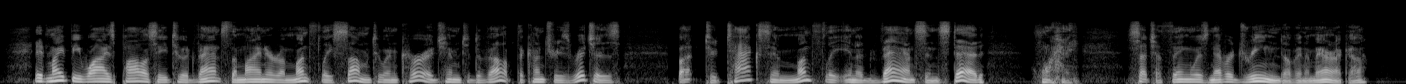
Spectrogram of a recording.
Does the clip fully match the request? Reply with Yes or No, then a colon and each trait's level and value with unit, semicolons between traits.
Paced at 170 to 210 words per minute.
No: average, 160 wpm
